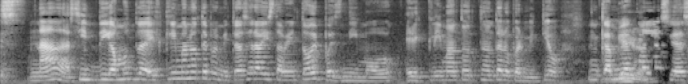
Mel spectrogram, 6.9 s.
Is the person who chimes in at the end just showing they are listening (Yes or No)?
Yes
